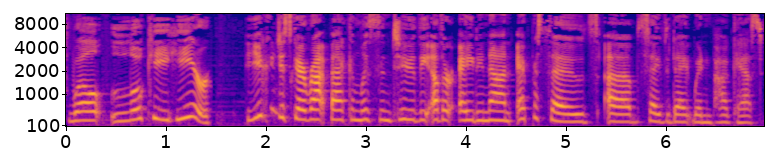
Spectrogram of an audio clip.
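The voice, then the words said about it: Put-on Southern US accent. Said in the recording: “that is my southern accent ... the southern ladies do that talk like this ... you really give those accents a crack”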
